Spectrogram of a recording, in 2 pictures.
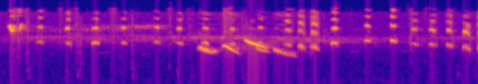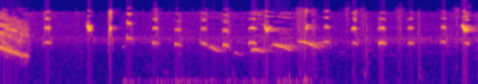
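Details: Green-winged saltator recording for warming up a captive bird ahead of singing tournaments: fast sharp chips throughout, a run of descending whistles near the start and again near the end, a brief noisy burst midway, and faint low rumbles.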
